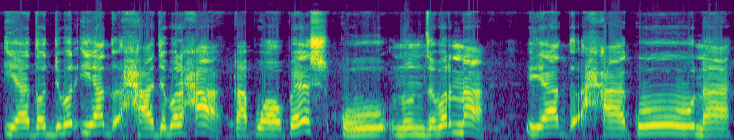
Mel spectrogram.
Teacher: পেশের পরে ওয়াও সাকিন এক আলিফ টানতে হবে। এই জায়গার মধ্যে যদি আপনি বুঝতে পারেন সব জায়গার মধ্যে দেখুন এক আলিফ টান।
